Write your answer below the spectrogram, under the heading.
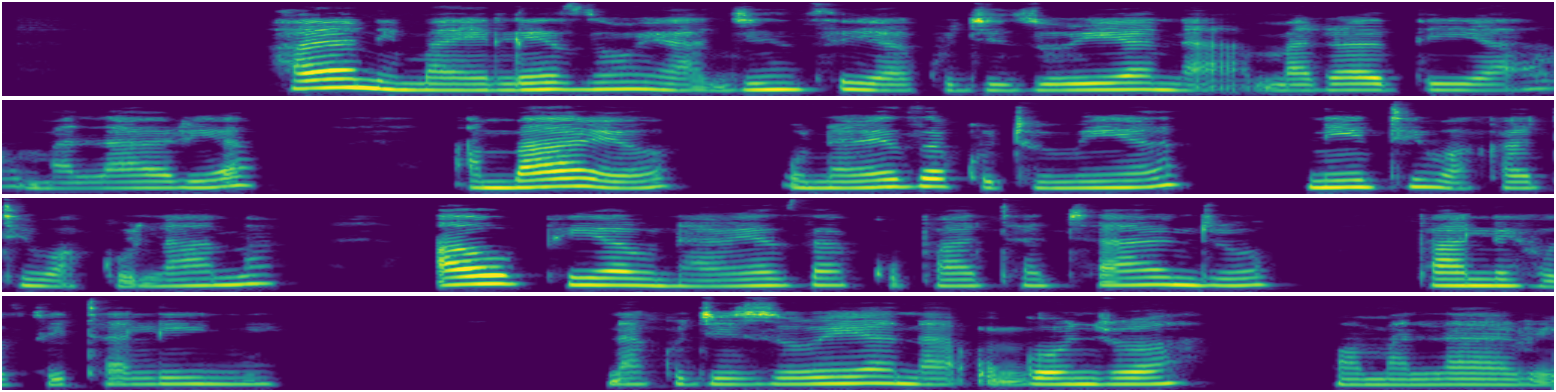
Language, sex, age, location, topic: Swahili, female, 25-35, Nairobi, health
